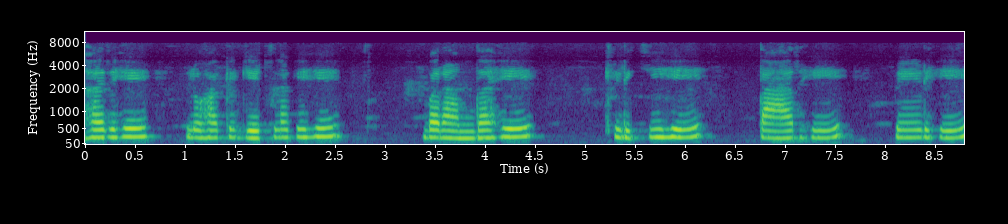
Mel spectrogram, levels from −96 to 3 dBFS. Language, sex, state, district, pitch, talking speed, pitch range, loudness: Chhattisgarhi, female, Chhattisgarh, Raigarh, 230 Hz, 110 wpm, 215-245 Hz, -17 LUFS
